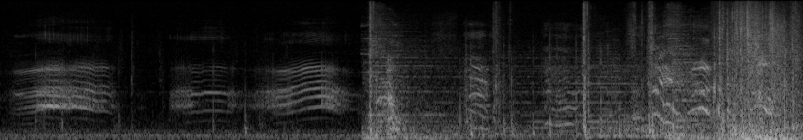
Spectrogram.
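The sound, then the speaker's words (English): A heavy thud as a security guard is hurled across a room in a sci-fi scene: wailing, creature-like cries first, then a sudden loud impact followed by a chaotic run of sharp bangs and clatter. “Yeah, the one security guy just got tossed across the room.”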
